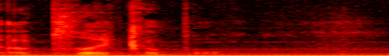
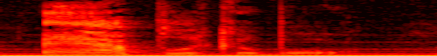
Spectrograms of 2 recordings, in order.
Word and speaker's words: applicable: and by the way that is how you say that word applicable um it's not applicable it it's derived from the word apply tense applicable that's why the stressed syllable is the applicable not applicable you don't apply for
